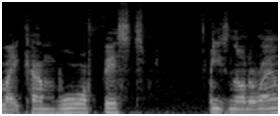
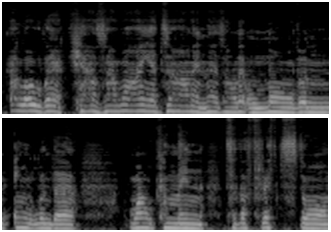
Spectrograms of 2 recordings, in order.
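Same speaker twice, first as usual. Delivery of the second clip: higher, louder put-on Manchester accent; Northern English accent; 4 semitones higher, 5 dB louder than usual. Greeting Kaz from the chat as she heads to work, in a put-on Manchester accent. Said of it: "That's my Northern accent".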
